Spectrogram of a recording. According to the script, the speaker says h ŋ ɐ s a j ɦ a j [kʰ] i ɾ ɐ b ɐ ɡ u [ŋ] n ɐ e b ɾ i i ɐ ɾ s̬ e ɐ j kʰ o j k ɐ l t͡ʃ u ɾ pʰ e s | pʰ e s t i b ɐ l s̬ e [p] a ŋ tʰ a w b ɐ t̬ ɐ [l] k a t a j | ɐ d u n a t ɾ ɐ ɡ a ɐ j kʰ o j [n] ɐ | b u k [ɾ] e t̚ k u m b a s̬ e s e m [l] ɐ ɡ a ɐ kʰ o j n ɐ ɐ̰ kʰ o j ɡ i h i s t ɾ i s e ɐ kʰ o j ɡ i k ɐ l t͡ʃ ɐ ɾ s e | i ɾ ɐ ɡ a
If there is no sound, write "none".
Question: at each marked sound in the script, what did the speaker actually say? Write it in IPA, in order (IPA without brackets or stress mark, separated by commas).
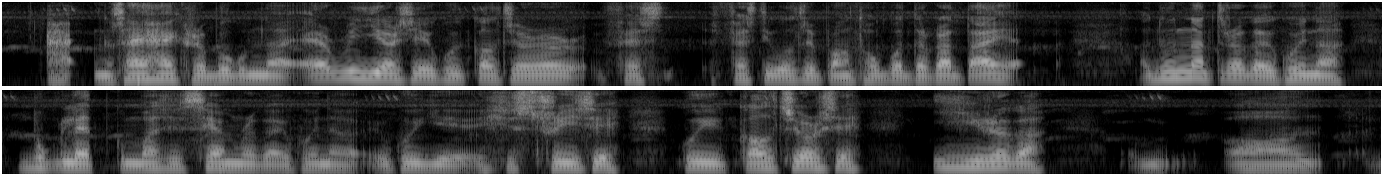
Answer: kʰ, m, p, ɾ, n, l, ɾ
